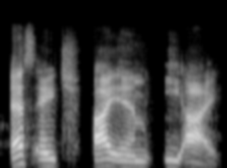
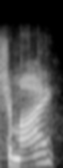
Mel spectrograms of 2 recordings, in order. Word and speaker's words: Shimei: Like, how are we going to call him? Okay, we'll go with, you want Shemai? We'll go with Shemai.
